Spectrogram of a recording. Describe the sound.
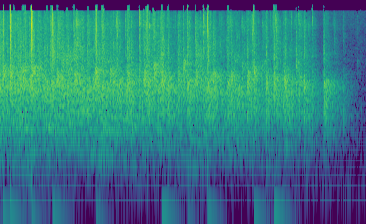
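An audience applauds to welcome a speaker at a talk on parenting children with differences. The clapping is dense and sustained, then thins out and drops away near the end.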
